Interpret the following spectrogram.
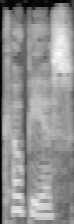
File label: "copious", American English; oʊ - əʊ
